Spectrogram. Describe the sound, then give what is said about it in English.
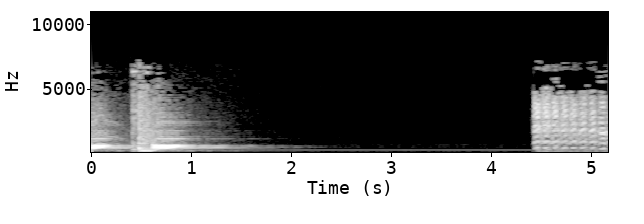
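A goat bleats loudly, a wavering cry that fades out, then after a quiet pause a second harsh, trembling bleat starts up. “Goats like to eat everything.”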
